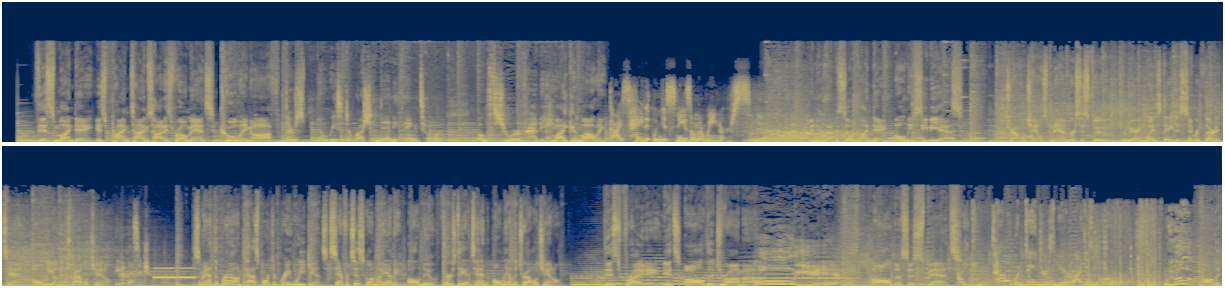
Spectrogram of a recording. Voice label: promo, men

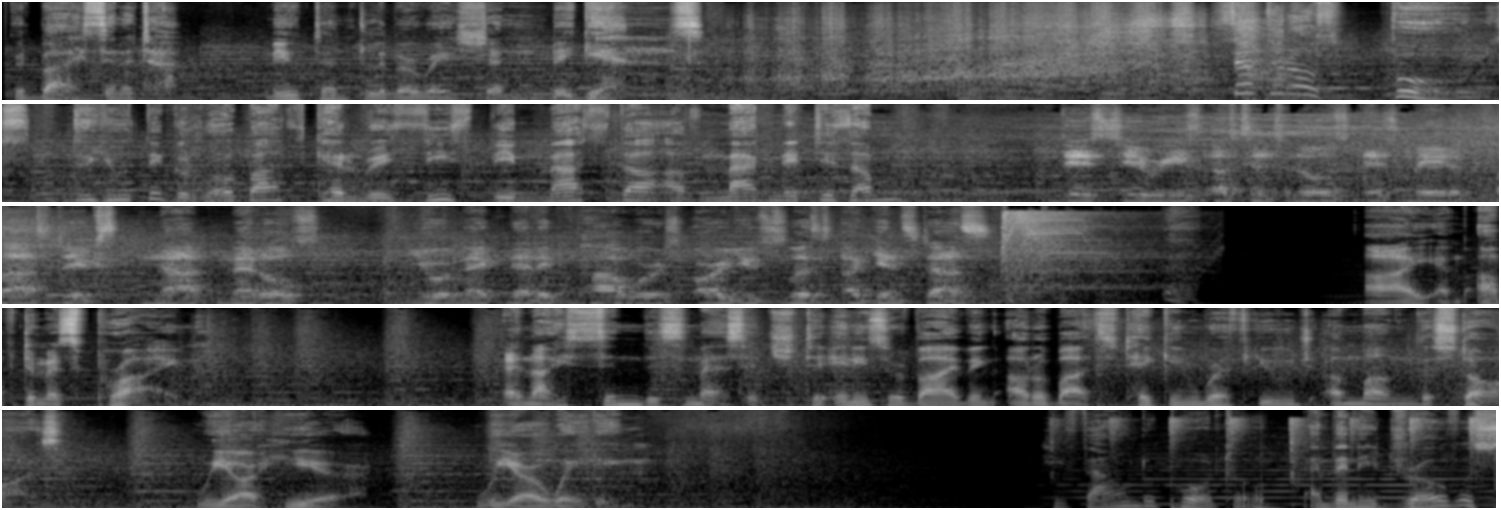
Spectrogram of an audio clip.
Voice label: animation men

